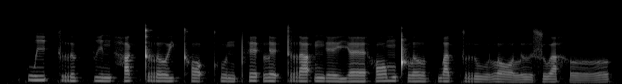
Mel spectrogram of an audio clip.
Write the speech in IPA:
k w i˥˩ ʔ k r ɯ˨˩ k̚ p i˨˩ n h a˦˥ k̚ t r ɤː˧ j kʰ ɔ˨˩ ʔ kʰ u˩˦ n pʰ e˥˩ ʔ l e˦˥ ʔ t r a˦˥ ʔ ŋ eː˧ j ɛː˧ h ɔː˥˩ m kʰ l ɤː˧ k w a˦˥ t̚ k r uː˩˦ l ɔː˨˩ l ɯː˨˩ s u˧ a̯ h ɤː˩˦

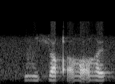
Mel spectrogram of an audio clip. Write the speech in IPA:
v i ç ʊ qʼ ṵ ʁ ɔ̰ ʁ ɪ

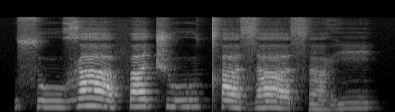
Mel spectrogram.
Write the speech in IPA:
s uː˨ ɣ aː˦˨ f a˦ t͡ʃ uː˦ tʰ a˦˨ z aː˦˨ s ã˨ ɣ i˦

